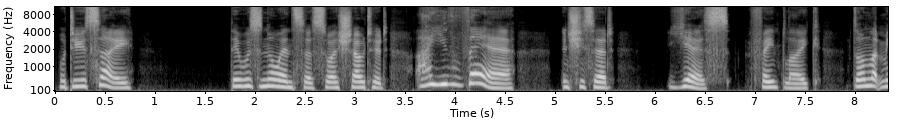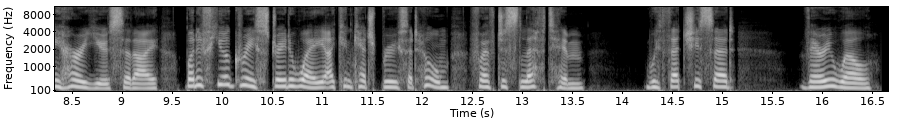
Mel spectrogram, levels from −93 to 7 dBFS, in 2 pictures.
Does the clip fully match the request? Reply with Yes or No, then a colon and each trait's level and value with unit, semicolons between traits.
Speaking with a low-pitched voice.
No: high, 225 Hz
